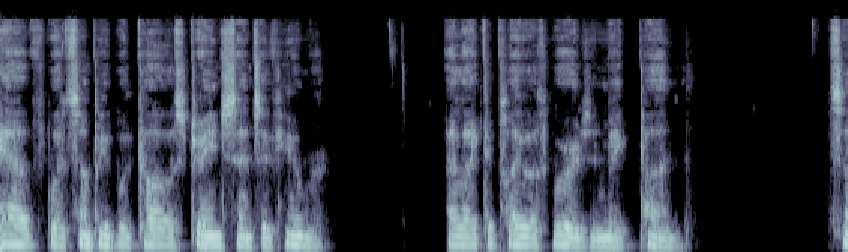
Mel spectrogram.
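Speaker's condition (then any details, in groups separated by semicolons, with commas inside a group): Parkinson's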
